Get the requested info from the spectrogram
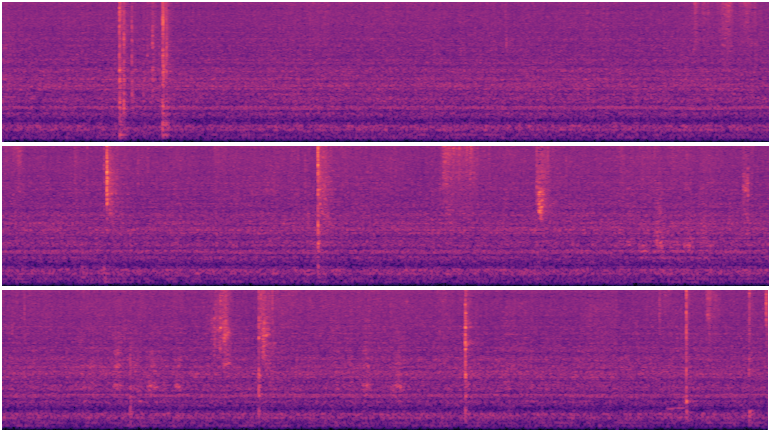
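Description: Rice noodles being tossed in a nonstick wok, with sharp taps of the spatula and tongs against the pan every few seconds, over a steady machine hum.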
